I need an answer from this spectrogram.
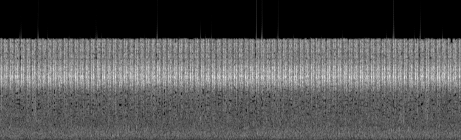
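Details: Crickets at night beside a river, giving a steady, high, finely pulsed trill without pause, over crackling campfire pops and the broad rush of flowing water.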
